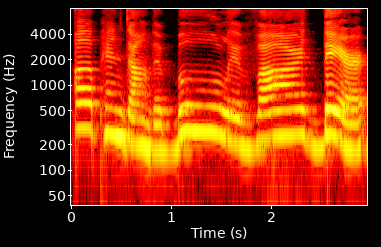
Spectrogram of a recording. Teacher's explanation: ele ligou boulevard em there direto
